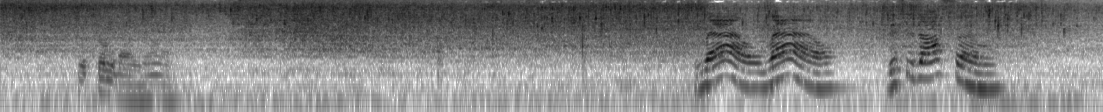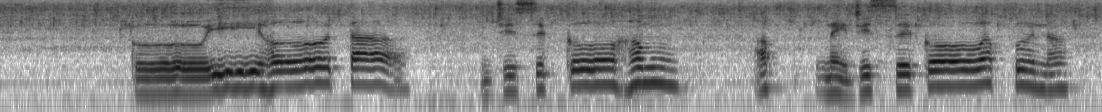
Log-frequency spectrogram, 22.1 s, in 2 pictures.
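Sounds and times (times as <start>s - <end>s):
chicken sizzling in hot oil: 0.0s - 22.0s
person singing: 12.3s - 15.2s, 15.8s - 17.9s, 18.6s - 21.8s.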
